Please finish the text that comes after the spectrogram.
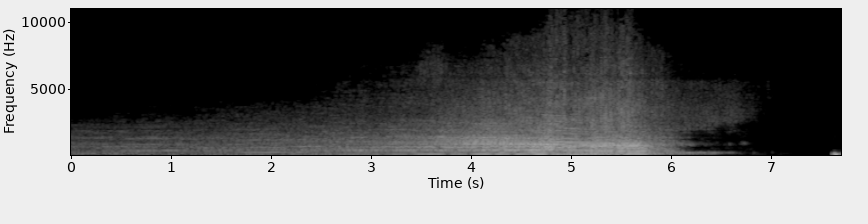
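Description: Drag cars launch and scream down the strip at the FRBR Door Wars event, engine roar swelling louder as they approach and pass, then cutting off abruptly into near silence.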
